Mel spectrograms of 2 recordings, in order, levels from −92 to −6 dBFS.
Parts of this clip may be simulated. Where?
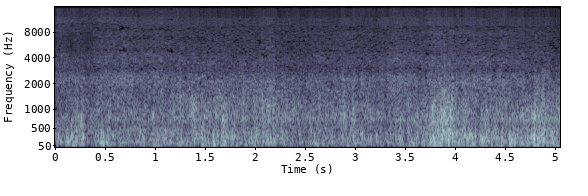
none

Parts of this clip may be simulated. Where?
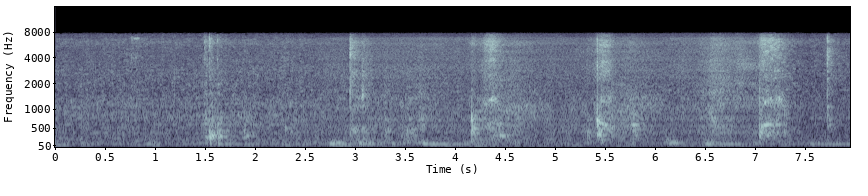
2.6-7.1 (autoencoder, DAC-VAE)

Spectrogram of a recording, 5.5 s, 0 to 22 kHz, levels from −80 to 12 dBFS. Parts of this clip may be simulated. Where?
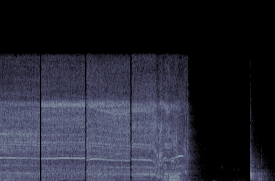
none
